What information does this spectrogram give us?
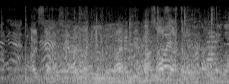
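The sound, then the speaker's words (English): A crowd of taxi drivers calling out over one another on a December morning in Baghdad's Mansour neighborhood as a bus loaded with Iraqi refugees returning from Syria pulls up, some calling out names of Sunni neighborhoods; a steady outdoor hubbub of overlapping raised voices, with no single speaker standing clear of the babble. “On a December morning in Baghdad's Mansour neighborhood, a crowd of taxi drivers mobilized as a bus pulled up loaded with Iraqi refugees returning from Syria.”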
